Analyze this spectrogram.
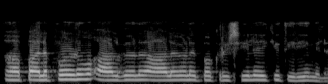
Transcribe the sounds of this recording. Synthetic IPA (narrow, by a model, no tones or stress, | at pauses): pɐlɐpːo̞ːɻumaːɭkuɣɐɭaːɭuɣɐɭipːo̞ːkrɨʂijile̞ːkʲːɨt̪iɾijunːilːɐ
